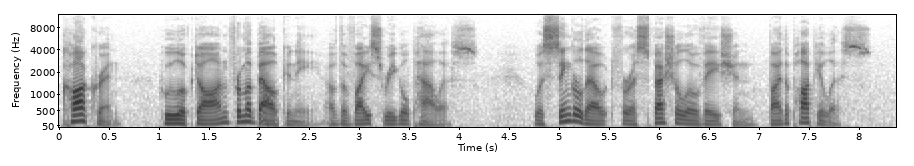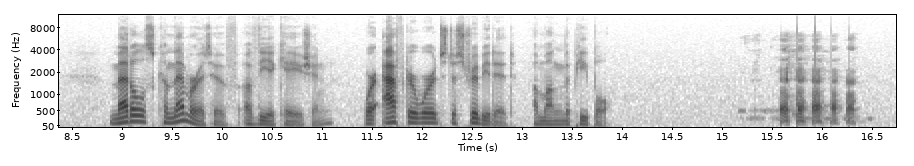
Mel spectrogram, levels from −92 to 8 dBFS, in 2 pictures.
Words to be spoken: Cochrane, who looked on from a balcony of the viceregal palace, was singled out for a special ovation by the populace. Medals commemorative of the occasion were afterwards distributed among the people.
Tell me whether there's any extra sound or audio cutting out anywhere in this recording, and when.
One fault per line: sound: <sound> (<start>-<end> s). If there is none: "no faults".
sound: laugh (15.1-16.5 s)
